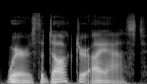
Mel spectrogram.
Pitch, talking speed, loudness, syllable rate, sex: 100 Hz, 245 wpm, -17 LUFS, 6.8 syllables/s, male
